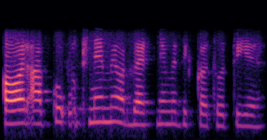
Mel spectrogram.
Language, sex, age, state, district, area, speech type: Hindi, female, 18-30, Uttar Pradesh, Chandauli, urban, conversation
